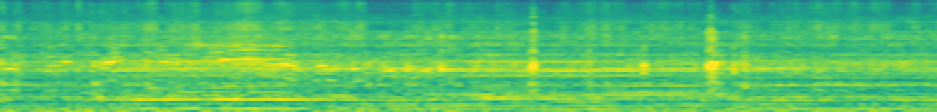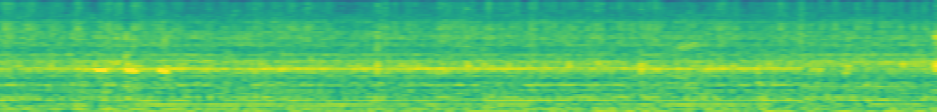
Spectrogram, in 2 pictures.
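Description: Water churns and splashes loudly in a boat's wake.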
